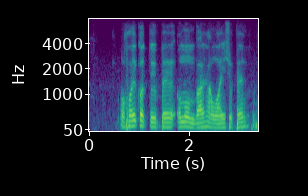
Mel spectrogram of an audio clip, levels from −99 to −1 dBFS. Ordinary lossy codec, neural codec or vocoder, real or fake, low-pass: Opus, 16 kbps; none; real; 7.2 kHz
